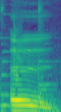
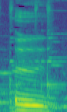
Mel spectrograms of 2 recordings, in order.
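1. Nguyên âm này được đọc kéo dài. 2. Nguyên âm này được đọc kéo dài.

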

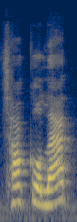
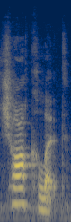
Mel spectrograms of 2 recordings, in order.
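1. คำนี้ออกเสียงแบบไทย 2. คำนี้ออกเสียงแบบอังกฤษ (1) "แทนที่จะพูดช็อกโกแลต" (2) "ต้องออกเสียงให้เหมือนเขานะคะ"

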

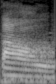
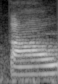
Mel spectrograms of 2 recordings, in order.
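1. พยางค์นี้มีเสียงต่ำ 2. พยางค์นี้มีเสียงสูง (1) "เสียงเอก" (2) "เสียงตรี"

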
